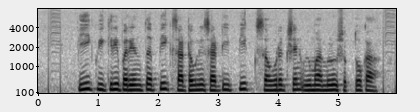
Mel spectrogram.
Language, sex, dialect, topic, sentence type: Marathi, male, Northern Konkan, agriculture, question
